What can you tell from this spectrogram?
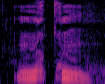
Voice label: "mekem", Roon

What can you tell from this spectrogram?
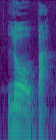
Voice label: "blood", Kalanga

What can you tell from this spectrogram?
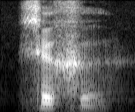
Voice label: "swxẁ", Apatani

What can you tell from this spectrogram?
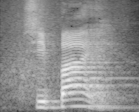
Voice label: constable, Gta, Dialect: Hill; sipaj

